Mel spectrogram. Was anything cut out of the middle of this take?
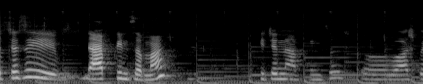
no; 0 cuts

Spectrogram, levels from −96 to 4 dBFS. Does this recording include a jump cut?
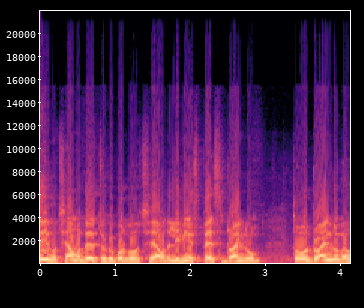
no; 0 cuts

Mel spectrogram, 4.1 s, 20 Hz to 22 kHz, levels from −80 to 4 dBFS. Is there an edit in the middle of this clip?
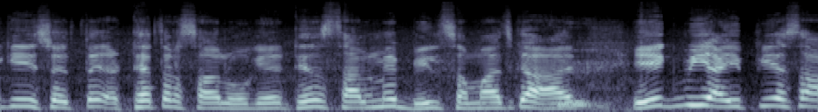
no; 0 cuts

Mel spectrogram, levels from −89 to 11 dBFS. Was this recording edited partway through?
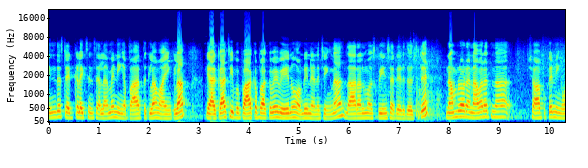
no; 0 cuts

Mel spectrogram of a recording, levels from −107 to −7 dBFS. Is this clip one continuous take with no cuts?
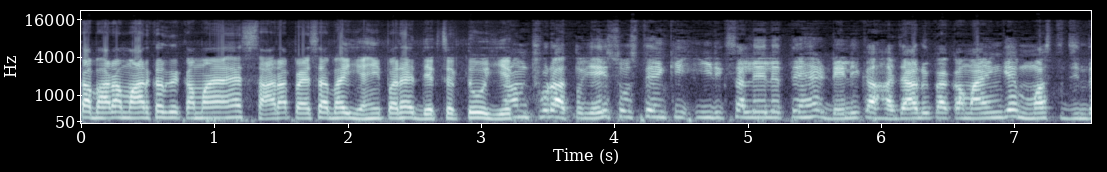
no; 1 cut; at 3.3 s

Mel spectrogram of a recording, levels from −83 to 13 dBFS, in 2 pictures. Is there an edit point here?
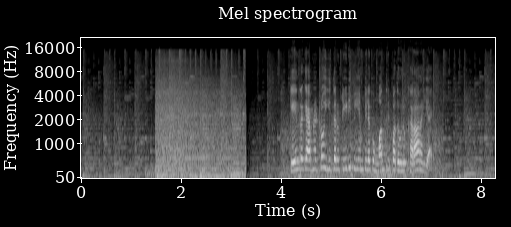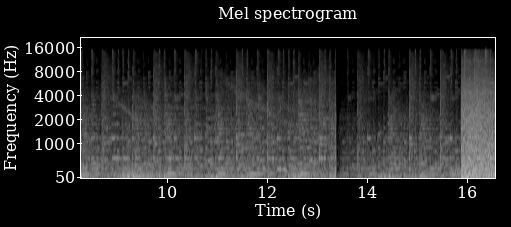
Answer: yes; 1 cut; at 0.9 s

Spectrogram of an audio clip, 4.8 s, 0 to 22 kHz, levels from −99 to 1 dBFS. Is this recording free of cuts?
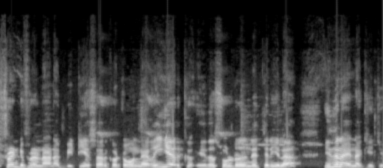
yes; 0 cuts

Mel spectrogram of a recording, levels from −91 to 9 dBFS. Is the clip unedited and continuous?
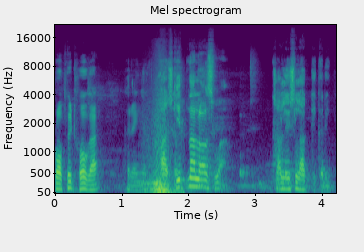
no; 1 cut; at 1.4 s

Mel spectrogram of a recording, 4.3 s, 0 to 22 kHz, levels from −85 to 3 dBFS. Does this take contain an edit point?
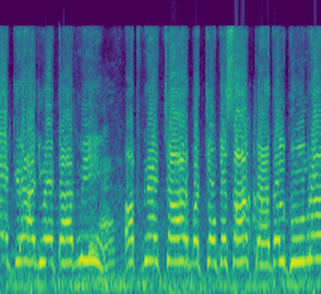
no; 0 cuts

